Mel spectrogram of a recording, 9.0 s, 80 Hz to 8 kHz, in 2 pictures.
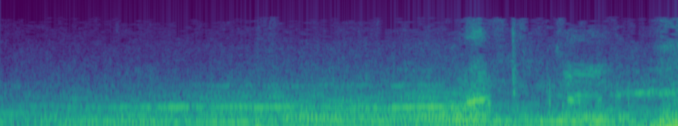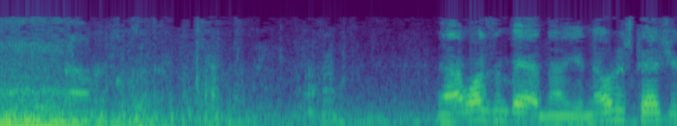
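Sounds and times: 
car engine accelerating: 0.0 - 7.0
speech: 7.5 - 9.0.

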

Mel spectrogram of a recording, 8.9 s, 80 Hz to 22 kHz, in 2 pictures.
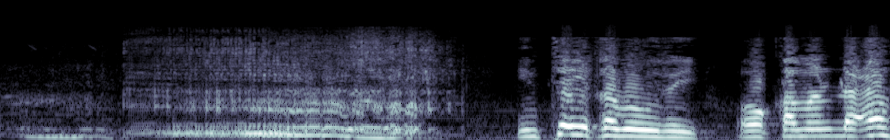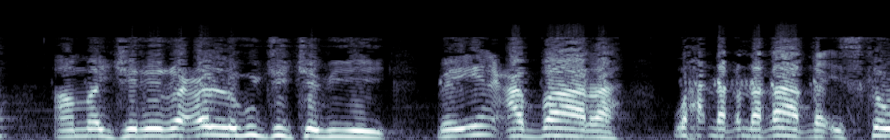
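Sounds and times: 
lion roaring: 0.0 - 2.3
speech: 2.6 - 8.8.

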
